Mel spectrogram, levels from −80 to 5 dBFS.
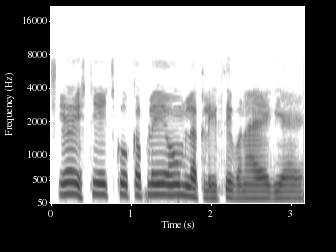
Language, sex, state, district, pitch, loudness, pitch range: Hindi, male, Uttar Pradesh, Etah, 190 Hz, -24 LUFS, 135-210 Hz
